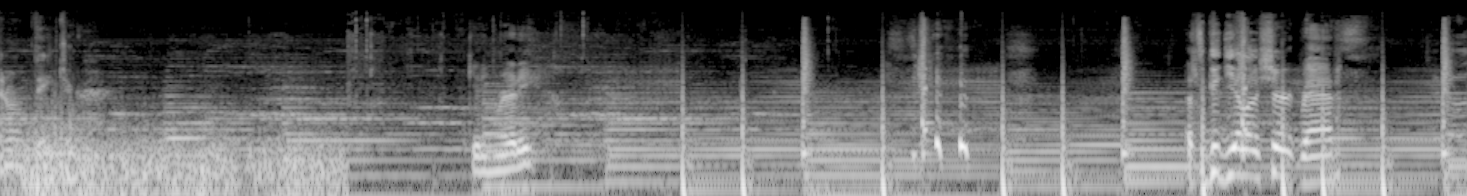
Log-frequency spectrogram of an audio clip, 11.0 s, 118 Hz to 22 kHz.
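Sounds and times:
background music with held notes: 0.0s - 11.0s.

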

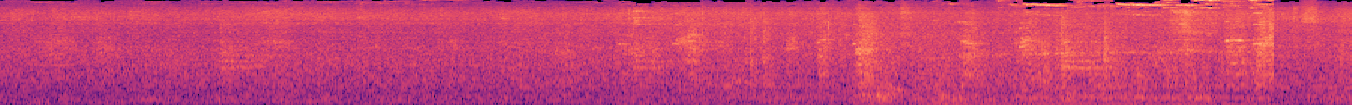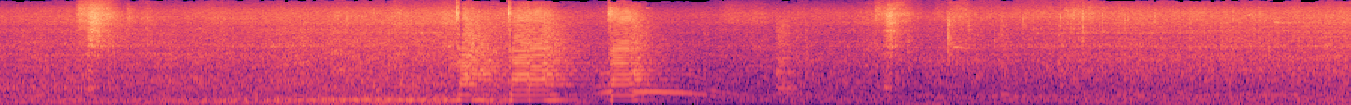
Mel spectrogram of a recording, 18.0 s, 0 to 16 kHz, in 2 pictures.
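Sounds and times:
heavy diesel trucks: 0.0s - 18.0s.

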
